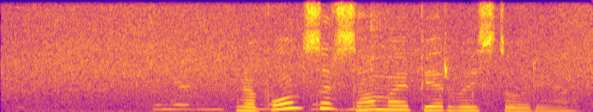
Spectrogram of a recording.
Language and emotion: Russian, neutral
